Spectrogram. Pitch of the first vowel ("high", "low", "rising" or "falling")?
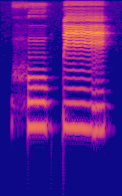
low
